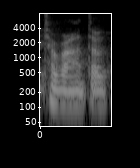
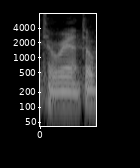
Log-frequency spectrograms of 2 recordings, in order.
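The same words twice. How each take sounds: First: The name is said with an Italian pronunciation. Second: The name is said with an English pronunciation. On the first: This is how the local relatives say it. "but they would say Toronto" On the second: This is how the speaker says it. "I say Toronto"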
